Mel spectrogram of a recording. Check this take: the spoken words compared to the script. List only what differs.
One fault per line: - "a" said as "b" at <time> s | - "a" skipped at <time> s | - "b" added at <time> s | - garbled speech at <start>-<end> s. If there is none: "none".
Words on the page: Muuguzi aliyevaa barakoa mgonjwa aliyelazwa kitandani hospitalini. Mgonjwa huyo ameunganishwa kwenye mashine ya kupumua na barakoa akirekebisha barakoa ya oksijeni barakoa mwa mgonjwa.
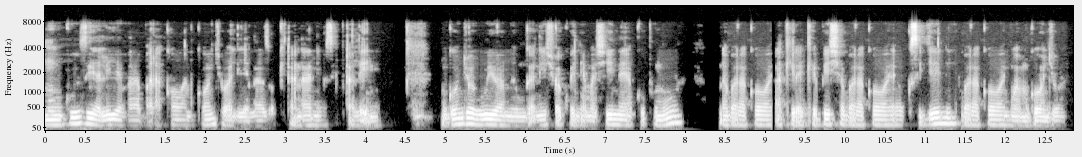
none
